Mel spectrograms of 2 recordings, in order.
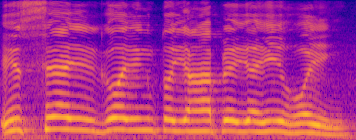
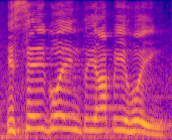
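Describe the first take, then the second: First: The phrase is said very slowly. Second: The phrase is said quickly. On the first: "अच्छा चल slow देख, एकदम slow motion में" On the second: "sir जी speed में मत कीजिए"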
